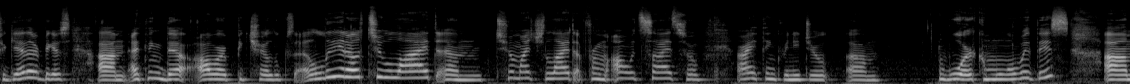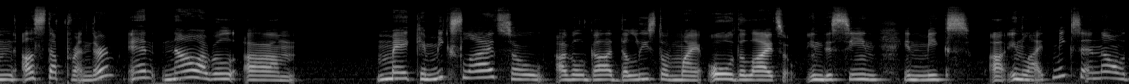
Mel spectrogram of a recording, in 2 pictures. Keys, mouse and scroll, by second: 0.9 click, 1.0 click, 1.9 click, 1.9 click, 10.5 middle click, 11.8 click, 11.9 click, 17.1 click, 17.1 click.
